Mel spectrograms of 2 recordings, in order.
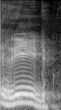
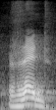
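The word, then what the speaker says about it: read: जैसे ये होता है पढ़ना, यहां पर हो जाएगा पढ़ा, मैंने पढ़ा, तो मैं इसे बोलूंगा आई रेड। आई रीड नहीं बोलूंगा।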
